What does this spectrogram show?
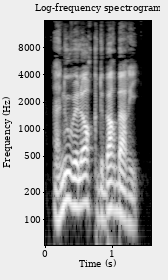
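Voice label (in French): un nouvel orgue de barbarie, French; nowa katarynka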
